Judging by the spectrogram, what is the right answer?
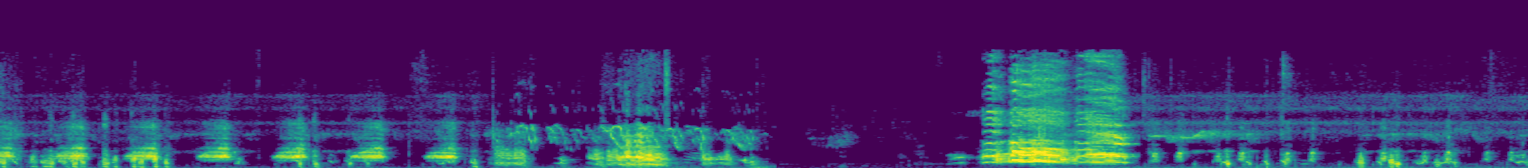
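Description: Chickens clucking in short repeated calls, then a rooster crowing once about ten seconds in, the loudest sound, with more clucking after it.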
